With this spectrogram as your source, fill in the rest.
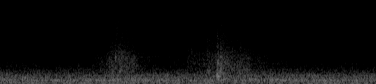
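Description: A blade swishes through the air twice.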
